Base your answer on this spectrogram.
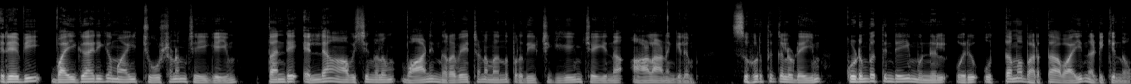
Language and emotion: Malayalam, neutral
